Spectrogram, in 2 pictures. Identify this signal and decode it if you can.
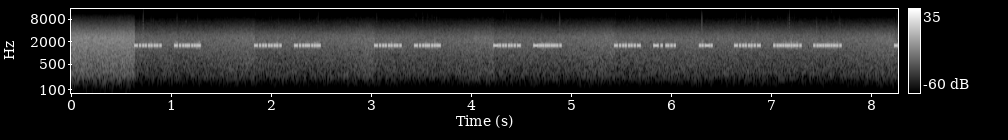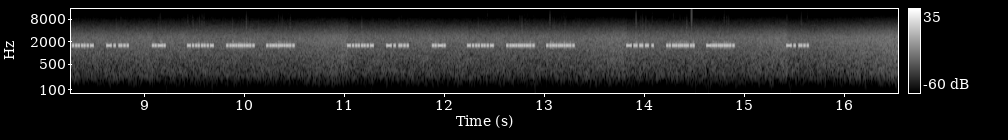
Hellschreiber (Feld-Hell, 122.5 baud), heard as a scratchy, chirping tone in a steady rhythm, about 1600 Hz. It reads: CQ CQ CQ DE OK1OZZ OK1OZZ OK1OZZ PSE K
